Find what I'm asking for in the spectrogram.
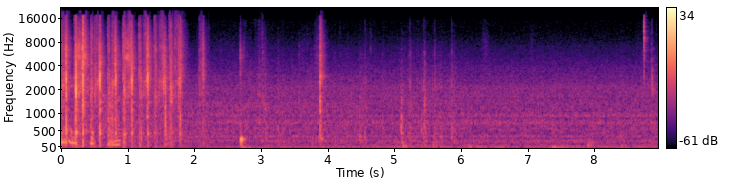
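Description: Tarot cards shuffled in a quick, crisp riffling burst for about two seconds, followed by a few soft, scattered taps and clicks from the deck in a quiet room.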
